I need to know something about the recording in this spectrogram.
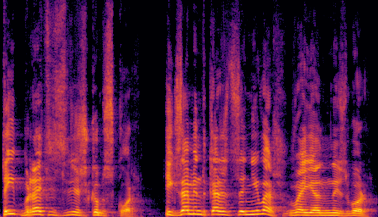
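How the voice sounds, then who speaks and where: A man's voice: sits high, expressive, unhurried. A male actor playing a fussy, cowardly and pompous guardian and tutor in a radio comedy, hesitating and stammering in theatrical verse. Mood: grudging, wary. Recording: music behind archived radio play.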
